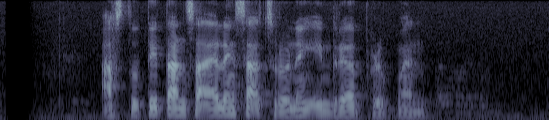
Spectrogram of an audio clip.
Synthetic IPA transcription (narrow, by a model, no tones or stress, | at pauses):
ʔa̰st̪ut̪it̪ansaelɪŋsaʔd̥ʒ̥ɾo̤nɪŋind̪ɾab̥ɾʊk̚mɛn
